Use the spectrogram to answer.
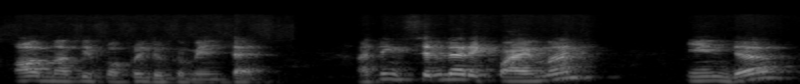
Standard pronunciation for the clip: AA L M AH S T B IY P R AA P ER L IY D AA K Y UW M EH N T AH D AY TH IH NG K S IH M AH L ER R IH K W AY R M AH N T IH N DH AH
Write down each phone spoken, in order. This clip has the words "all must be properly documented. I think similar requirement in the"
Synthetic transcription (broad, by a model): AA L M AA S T B IY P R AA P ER L IY D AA K Y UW M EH N T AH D AY T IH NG K S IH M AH L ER R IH K W AY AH M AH N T IH N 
